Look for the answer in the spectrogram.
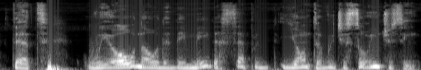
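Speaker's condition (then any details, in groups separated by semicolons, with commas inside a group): No condition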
